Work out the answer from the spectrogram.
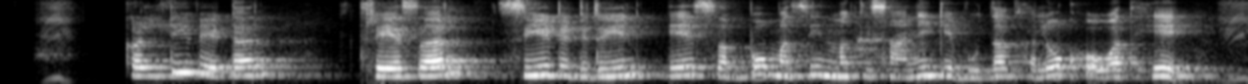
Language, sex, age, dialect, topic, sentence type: Chhattisgarhi, female, 18-24, Western/Budati/Khatahi, agriculture, statement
